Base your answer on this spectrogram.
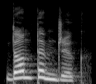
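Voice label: "донтӧмджык", Komi, female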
